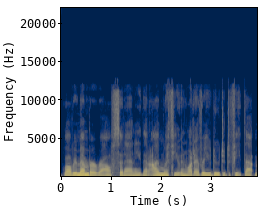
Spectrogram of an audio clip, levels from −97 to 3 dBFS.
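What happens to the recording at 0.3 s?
Nothing goes wrong at 0.3 s; the speech plays through that moment intact, with no dropout, click or distortion to be heard.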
